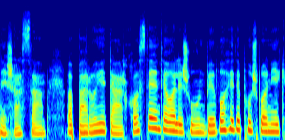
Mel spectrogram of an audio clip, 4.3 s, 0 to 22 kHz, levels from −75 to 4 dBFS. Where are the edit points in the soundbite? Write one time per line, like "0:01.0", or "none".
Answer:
none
